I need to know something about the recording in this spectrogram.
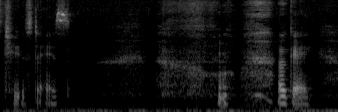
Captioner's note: chuckles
